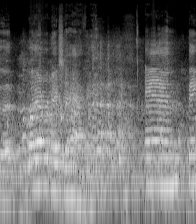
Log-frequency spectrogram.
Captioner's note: audience laughing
